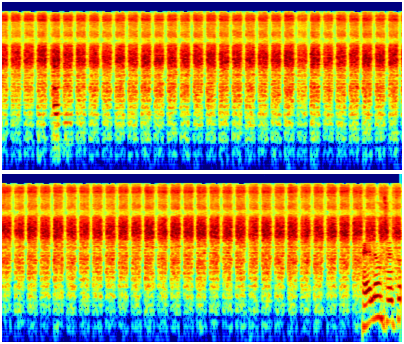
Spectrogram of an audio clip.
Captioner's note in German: Noise of the spiritbox in the background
